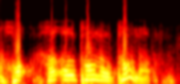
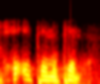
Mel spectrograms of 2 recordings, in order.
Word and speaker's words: Ho'oponopono: Not Ho'oponopono. It's Ho'oponopono.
